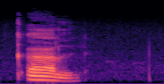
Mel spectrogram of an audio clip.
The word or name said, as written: k'al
